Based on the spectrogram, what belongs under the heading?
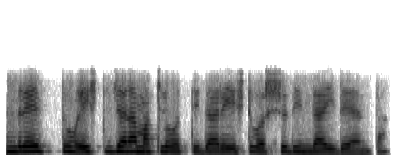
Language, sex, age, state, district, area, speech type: Kannada, female, 18-30, Karnataka, Tumkur, rural, conversation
